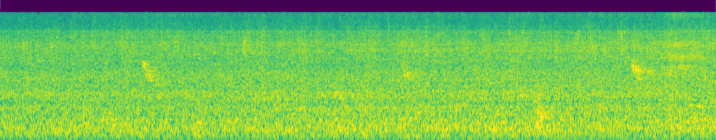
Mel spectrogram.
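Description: Steady rain falling, a dense even hiss of drops that holds at a constant level throughout, with faint scattered drips standing out now and then and no voices.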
